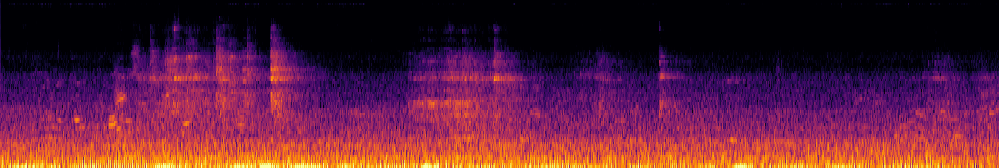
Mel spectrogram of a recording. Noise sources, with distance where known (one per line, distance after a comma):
person or small group talking, far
